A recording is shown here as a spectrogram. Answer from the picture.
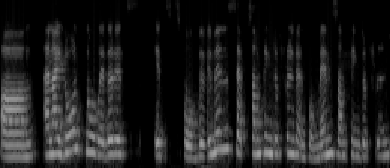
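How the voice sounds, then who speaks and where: Fairly quick delivery from a woman, her voice pitched high, the pitch moving in an ordinary way. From India, Tamil Nadu. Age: 40s. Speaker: writer and educator. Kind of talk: interview conversation. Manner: hesitant, many fillers.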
